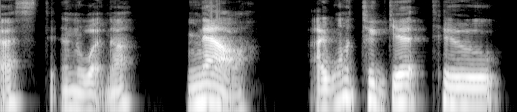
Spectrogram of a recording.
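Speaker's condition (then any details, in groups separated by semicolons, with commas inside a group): Cerebral palsy; speech affected a bit at times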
